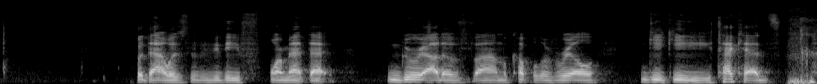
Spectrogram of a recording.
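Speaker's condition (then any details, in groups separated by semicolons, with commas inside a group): Stuttering; talks more freely about and advertises stuttering, less ashamed since joining Stutter Social hangouts; prolonged sounds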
